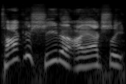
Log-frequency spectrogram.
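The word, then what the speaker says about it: Takeshita: Takashita, and I guess you say his name another way, but Takashita's how I've been doing it.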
